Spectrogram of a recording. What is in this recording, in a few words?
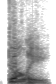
"dolly", American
